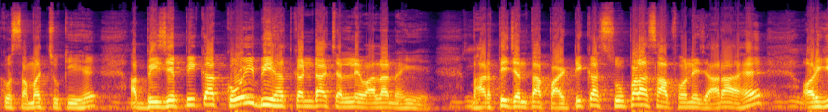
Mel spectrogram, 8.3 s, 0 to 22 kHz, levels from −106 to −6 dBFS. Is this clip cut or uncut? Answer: uncut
